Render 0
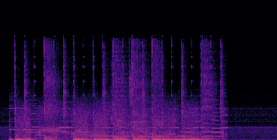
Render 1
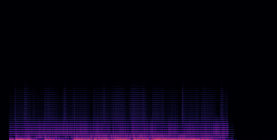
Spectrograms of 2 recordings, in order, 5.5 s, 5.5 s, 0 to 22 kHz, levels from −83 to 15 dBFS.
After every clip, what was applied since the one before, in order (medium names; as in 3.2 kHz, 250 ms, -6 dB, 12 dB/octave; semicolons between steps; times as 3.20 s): peaking EQ 910 Hz +7 dB 0.42 oct; gate with hold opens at -41 dBFS; vocoder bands 4, square 153 Hz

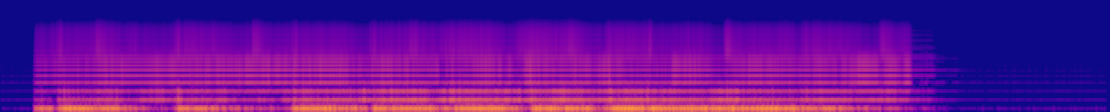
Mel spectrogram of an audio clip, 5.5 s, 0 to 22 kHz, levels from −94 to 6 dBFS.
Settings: feedback delay 120 ms, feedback 18%, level -19 dB; trim +4.5 dB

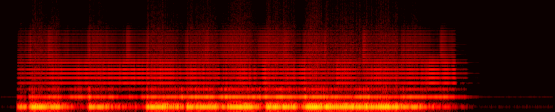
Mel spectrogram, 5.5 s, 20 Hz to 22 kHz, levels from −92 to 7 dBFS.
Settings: in parallel at -10.5 dB: short-mantissa float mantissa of 2-bit; on the sum: band-stop 1.1 kHz, Q 13; comb 4.6 ms, depth 61%; trim -8.5 dB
